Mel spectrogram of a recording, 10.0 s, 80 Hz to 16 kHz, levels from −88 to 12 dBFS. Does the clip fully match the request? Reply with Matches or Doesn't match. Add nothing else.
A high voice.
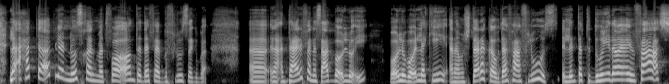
Matches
